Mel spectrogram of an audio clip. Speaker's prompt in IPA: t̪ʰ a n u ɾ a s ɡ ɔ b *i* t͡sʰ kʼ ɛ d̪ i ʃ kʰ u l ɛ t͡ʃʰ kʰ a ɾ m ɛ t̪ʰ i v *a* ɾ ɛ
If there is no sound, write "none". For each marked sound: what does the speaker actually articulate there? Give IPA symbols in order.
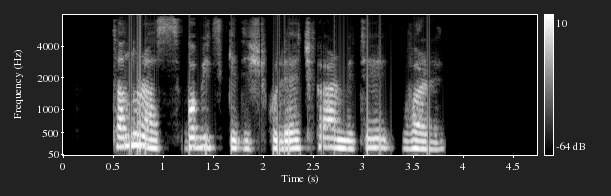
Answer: i, a

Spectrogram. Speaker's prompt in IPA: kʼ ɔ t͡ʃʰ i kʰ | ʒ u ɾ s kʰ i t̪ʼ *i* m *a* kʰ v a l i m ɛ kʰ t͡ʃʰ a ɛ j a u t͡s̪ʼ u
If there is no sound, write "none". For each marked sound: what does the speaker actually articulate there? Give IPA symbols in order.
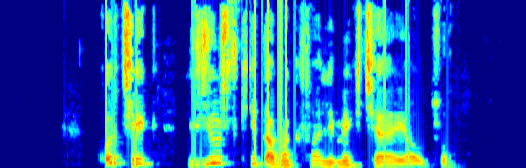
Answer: a, a

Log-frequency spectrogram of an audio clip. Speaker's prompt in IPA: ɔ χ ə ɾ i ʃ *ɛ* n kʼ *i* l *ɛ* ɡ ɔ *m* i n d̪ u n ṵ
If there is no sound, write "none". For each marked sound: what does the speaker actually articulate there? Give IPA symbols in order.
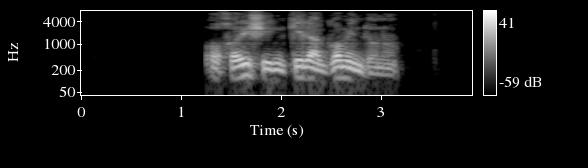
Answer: i, i, a, m

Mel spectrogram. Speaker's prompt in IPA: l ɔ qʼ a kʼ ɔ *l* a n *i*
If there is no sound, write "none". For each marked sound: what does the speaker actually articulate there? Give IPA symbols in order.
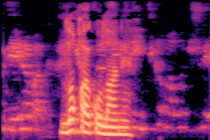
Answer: l, i

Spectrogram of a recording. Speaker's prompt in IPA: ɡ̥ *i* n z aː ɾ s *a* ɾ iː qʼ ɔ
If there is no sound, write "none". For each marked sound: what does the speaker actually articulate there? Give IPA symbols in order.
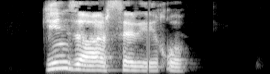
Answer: i, ɛ

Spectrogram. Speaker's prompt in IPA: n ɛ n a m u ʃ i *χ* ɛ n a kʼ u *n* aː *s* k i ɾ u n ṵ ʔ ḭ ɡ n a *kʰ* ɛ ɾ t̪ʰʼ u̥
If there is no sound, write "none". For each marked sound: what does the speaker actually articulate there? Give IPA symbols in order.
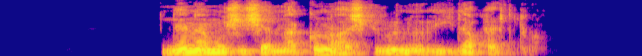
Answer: ʃ, n, ʃ, pʰ

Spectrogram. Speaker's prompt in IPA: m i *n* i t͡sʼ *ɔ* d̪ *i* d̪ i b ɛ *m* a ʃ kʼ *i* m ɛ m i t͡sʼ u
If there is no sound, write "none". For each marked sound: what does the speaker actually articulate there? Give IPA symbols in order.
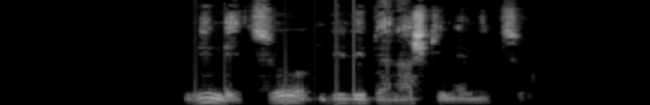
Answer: m, u, i, n, i

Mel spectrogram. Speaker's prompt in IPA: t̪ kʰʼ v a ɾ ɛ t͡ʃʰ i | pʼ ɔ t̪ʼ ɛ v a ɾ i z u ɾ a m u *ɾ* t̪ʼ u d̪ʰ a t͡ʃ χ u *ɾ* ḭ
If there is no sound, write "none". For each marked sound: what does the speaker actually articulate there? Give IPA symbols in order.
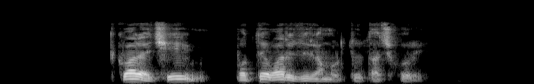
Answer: ɾ, ɾ

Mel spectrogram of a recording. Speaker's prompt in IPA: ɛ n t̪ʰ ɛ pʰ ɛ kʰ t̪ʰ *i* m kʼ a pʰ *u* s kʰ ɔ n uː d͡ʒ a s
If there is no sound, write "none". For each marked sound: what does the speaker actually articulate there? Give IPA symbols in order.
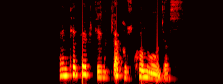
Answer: i, u

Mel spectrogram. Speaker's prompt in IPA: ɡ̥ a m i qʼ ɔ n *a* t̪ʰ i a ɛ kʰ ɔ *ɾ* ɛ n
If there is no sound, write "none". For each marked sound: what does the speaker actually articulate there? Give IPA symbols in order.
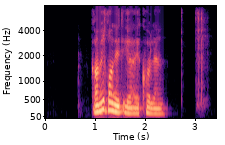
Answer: i, l

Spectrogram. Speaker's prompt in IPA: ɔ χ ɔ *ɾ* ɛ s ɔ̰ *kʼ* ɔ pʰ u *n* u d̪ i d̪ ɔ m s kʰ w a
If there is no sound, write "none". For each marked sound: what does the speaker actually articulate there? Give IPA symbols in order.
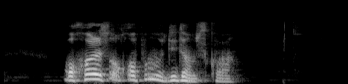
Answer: ɾ, qʼ, m

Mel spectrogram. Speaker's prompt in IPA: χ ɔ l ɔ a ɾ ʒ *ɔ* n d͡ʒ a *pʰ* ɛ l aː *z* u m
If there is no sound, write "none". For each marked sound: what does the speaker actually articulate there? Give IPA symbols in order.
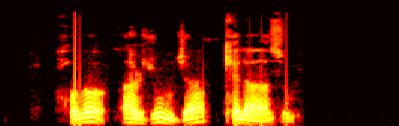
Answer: u, kʰ, z

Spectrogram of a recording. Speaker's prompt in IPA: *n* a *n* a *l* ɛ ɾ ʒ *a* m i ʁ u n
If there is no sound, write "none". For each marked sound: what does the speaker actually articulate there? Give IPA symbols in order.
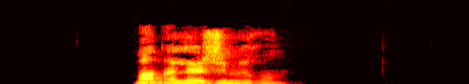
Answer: m, n, l, i

